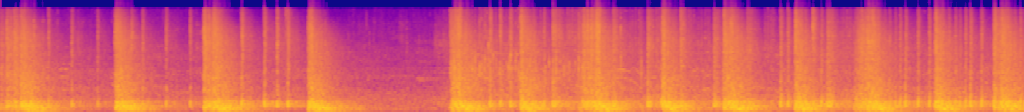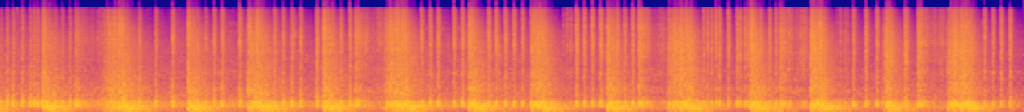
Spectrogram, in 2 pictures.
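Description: Procession marching band's snare drums beating a steady march rhythm. The drumming drops off about five seconds in and comes back suddenly at full strength about two seconds later.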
